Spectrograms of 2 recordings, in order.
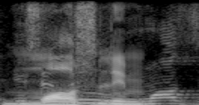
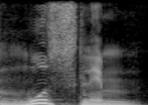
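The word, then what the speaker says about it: Muslim: Еще говорят «Мазлим». Все время произносят «Мазлим, Мазлим». По сути дела, никого еще не оскорбляли. Я муслим, муслим. Я муслимин с буквой син, а не с буквой z или же ва.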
